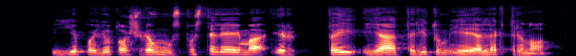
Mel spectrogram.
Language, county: Lithuanian, Alytus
